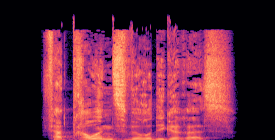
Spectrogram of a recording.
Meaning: strong/mixed nominative/accusative neuter singular comparative degree of vertrauenswürdig
- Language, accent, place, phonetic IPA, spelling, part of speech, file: German, Germany, Berlin, [fɛɐ̯ˈtʁaʊ̯ənsˌvʏʁdɪɡəʁəs], vertrauenswürdigeres, adjective, De-vertrauenswürdigeres.ogg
